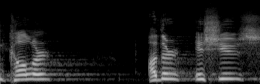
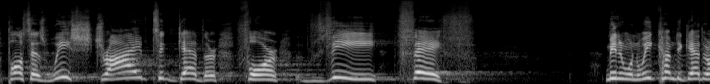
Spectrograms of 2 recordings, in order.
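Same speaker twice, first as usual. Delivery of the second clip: louder, driving sermon delivery; preaching; 3 semitones higher, 5 dB louder than usual. Acted. Preacher urging the church about the faith, loud and driving. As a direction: press the point home to the congregation.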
